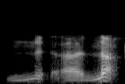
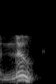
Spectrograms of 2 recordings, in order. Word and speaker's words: NUC: We're going to talk about the Intel Nook. – Right. – I almost said nuke. – Well, some people pronounce it nuke.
